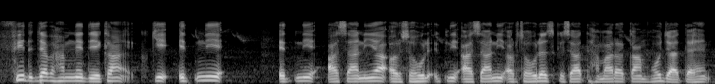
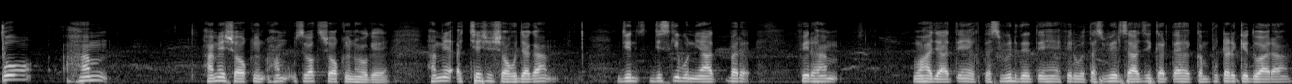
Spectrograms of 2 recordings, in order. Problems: constant background noise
